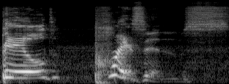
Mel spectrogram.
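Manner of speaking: mock menacing, intimidating tone, swooping pitch. Retelling what a guy said to shake someone up: imitating an intimidating tone. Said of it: "he said it like it was gonna shake me up".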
